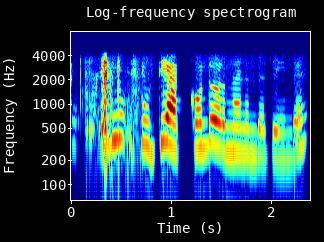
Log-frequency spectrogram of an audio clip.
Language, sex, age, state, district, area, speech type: Malayalam, female, 45-60, Kerala, Kozhikode, urban, conversation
